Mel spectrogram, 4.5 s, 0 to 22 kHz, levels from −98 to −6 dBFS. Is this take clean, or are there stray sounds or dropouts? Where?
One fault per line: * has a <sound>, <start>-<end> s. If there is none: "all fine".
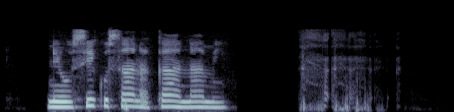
* has a laugh, 3.0-4.0 s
